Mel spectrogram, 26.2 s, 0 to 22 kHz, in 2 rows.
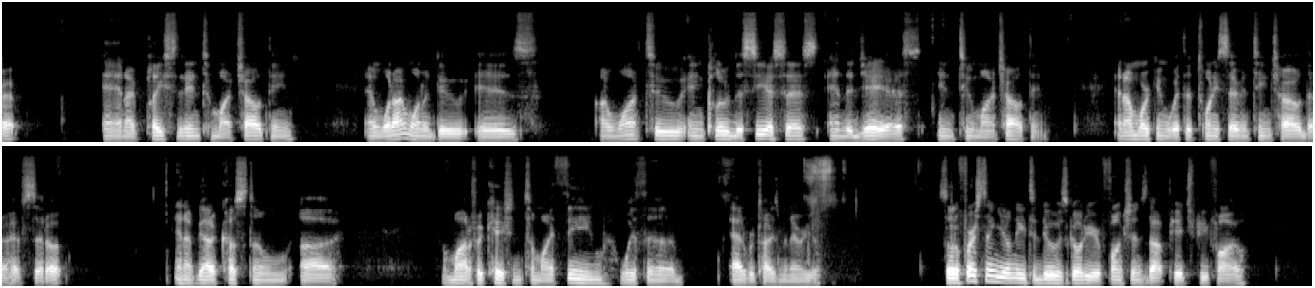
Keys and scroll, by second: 9.3 super+Tab.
